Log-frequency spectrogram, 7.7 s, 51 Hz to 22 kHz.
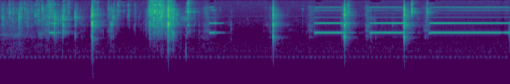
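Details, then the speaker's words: Ignition switch for a 1968 Land Rover Series 2A, negative earth, tested with a multimeter after cleaning the contacts: probe clicks, then clean steady continuity beep reading zero ohms, where before cleaning the beep was intermittent; switch works. "Zero ohm. So it works."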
